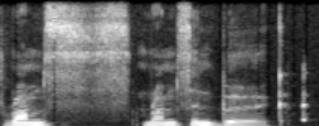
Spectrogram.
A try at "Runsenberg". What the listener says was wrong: Runsenberg. With an N. Runsenberg.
